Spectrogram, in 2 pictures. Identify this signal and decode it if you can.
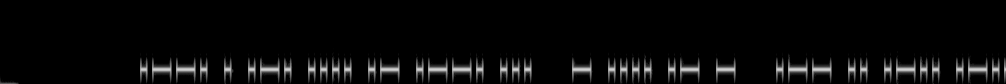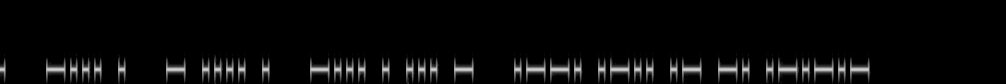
Morse code, heard as a keyed tone, about 21 wpm, 700 Hz. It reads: PERHAPS THAT WILL BE THE BEST PLAN.
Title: Sentences from Top 1000 Words - Review Part 2 - 20wpm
